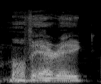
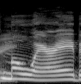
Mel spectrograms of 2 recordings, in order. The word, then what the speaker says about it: movere: I think it's movere because I know that I spent a lot of my youth being corrected by people who pretentiously pointed out that V's were pronounced like W's.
